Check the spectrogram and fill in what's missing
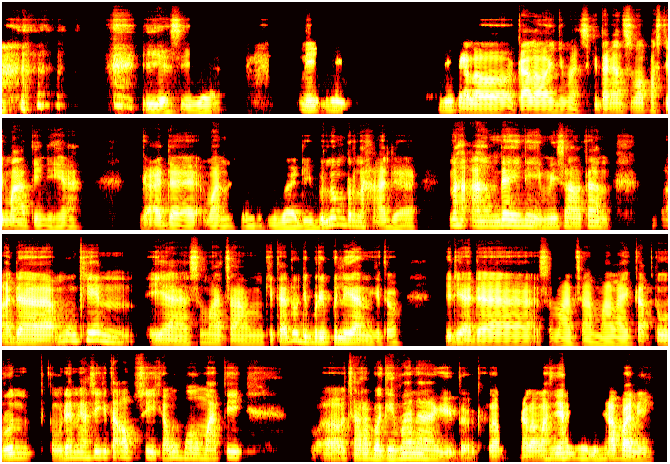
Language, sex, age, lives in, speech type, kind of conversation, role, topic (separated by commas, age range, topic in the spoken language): Indonesian, male, 40-44, Indonesia, conversation, unstructured, none, Apa yang biasanya membuatmu merasa tidak nyaman saat membicarakan kematian?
